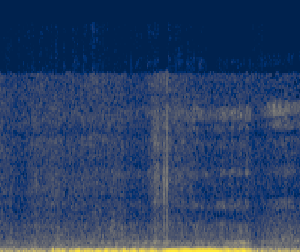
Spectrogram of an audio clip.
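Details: Pugzou the pug snoring: a low, droning hum with stacked tones holds for about a second and a half, swelling slightly louder near its end before stopping, over faint room background.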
